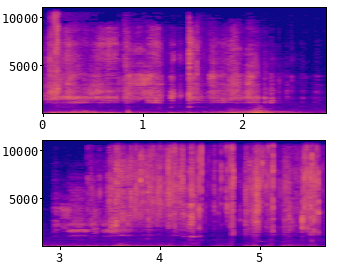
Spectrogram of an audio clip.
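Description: Long nails scratch along a straw decorative owl figurine covered in bristly dry straw fibers, held above the mic. The result is a dense, bright, crackling scratch, with a brief quieter dip midway before the rustling picks up again.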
